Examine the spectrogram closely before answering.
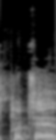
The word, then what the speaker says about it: poutine: Yes, it's pronounced poutine. No, they're lying. It's poutine.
